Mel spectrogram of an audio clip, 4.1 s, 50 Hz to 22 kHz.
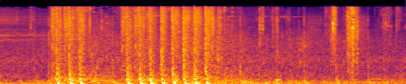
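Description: Shotgun fire in the video game Division 2: a rapid run of loud, close blasts, then scattered, fainter shots with game ambience between them.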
